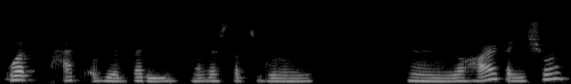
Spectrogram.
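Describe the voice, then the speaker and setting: A woman's voice: sits low, measured pace, slightly rough, muffled recording. A woman from Nigeria, sleepily hosting a live trivia stream and patiently repeating each question for her viewers. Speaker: livestream quiz host.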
